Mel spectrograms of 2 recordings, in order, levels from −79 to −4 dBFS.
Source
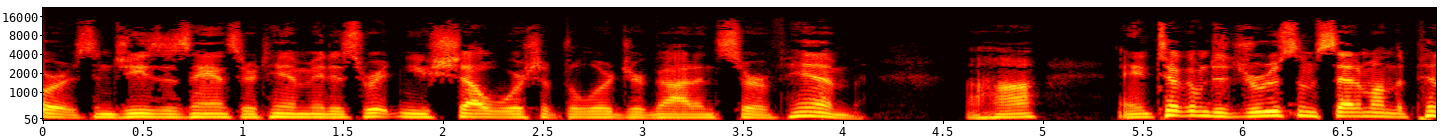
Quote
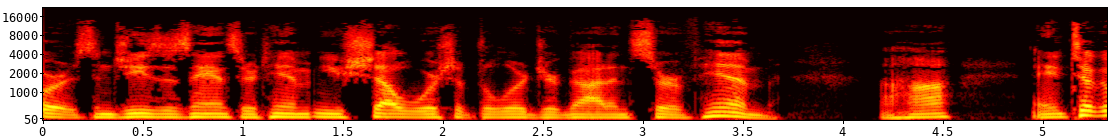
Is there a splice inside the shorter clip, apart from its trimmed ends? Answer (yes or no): yes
